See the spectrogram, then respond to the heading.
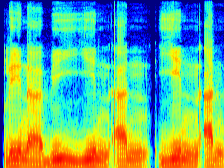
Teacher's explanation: Dibaca jelas. Jadi, bunyi nun sukun atau bunyi tanwin yang kita temu itu kita baca jelas. Kemudian tidak didengungkan maka baca pendek saja. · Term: izhar halqi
